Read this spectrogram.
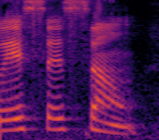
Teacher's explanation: quando eu falo exceção você não sente o som do x o x fica mudo mas ele tá ali a palavra se escreve com x 1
